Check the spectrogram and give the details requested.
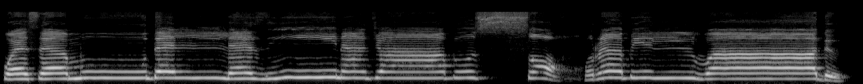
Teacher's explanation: वाव पे राउंडिंग करेंगे, 2 काउंट की मद भी बनेगी, दाल पर कलकला करेंगे वक्फ की सूरत में।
